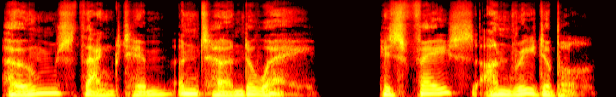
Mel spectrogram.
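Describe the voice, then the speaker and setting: A man narrating an audiobook in a slow, deliberate storytelling manner. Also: lowish voice, animated, darkish tone, slightly rough, no echo, clean studio sound. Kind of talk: scripted narration.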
